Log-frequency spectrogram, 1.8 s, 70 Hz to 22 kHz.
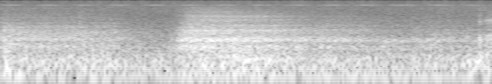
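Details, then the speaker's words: Adult inpatient with asthma for 8 years, hospitalized with winter breathlessness, taking a deep breath for auscultation; loud wheezing and night-time coughing now much improved, some breathlessness remains on walking. "크게 크게 쌕쌕거리는 것도 많이 좋아졌고 밤에 새벽에 기침나서 깨는 것도 많이 좋아졌고"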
